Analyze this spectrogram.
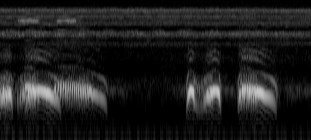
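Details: Lure recording of a spotted dove for trapping wild doves. It opens with a long drawn coo phrase, pauses, then gives two short mellow coos, the last sliding downward. A faint high tone and low hum sit behind.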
